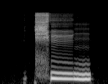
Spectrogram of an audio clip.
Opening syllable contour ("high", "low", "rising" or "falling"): low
